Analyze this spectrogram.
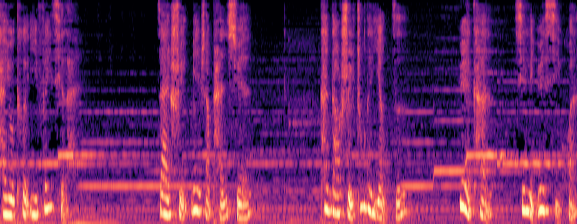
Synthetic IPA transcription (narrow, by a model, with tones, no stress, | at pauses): t̪ʰa˥jo˥˧ʊt̪ʰɤ˥˧ʔi˥˩fe˥ɪt͡ɕʰḭ˨˩la̰˧˥ɪ | t͡sa˥˩ɪʂwe˨˩ɪmjɛ˥˧nʂɑ˥˩ŋpʰa˧˥nɕɥɛ˧˥n | kʰa˥˧nt̪ɑ˥˩ʊʂwe˨˩ɪʈ͡ʂʊ˥ŋd̪ə˨ji˨˩ŋd͡zɹ̩˧ | ɥɛ˥˧kʰa˥˩nɕi˥nlḭ˨˩ɥɛ˥˩ɕi˧˥xwa˥n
